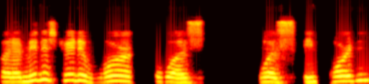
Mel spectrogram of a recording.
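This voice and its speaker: The speaker is a woman. Her words carry a Spanish accent. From Mexico, raised in Compton, California from 11. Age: 70s. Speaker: immigration paralegal. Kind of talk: interview. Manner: halting, with many repetitions.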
